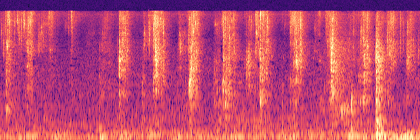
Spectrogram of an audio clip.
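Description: Faint, irregular light pats and rustles of hands pressing and smoothing a soft, non-sticky walnut dough into a round metal baking pan.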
